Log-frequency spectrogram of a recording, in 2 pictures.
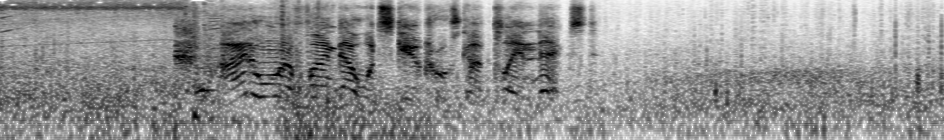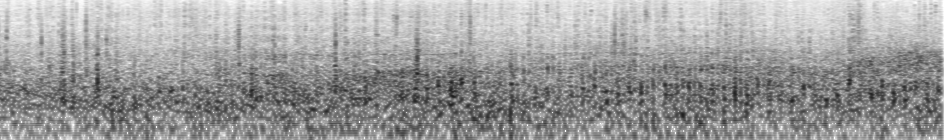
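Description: Wind rushes steadily past during a glide through the air.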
